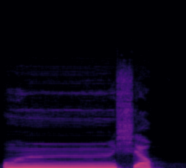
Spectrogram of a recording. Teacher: شین کا مخرج کہاں ہے؟ زبان کے درمیانی حصے سے ادا ہوتا ہے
